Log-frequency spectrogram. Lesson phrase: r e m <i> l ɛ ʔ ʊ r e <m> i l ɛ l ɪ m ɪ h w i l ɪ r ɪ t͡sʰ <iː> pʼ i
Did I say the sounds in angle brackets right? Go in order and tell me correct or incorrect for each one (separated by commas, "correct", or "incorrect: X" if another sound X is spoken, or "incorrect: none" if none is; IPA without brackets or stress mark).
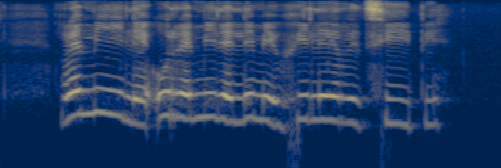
correct, correct, correct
